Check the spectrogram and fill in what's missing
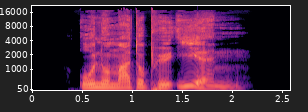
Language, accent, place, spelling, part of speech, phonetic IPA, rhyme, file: German, Germany, Berlin, Onomatopöien, noun, [onomatopøˈiːən], -iːən, De-Onomatopöien.ogg
- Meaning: plural of Onomatopöie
